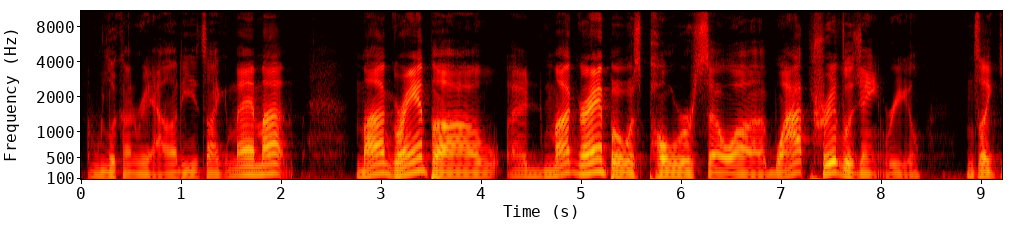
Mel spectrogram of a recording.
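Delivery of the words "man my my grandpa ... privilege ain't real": slow, loud hammed-up Northeast Texan drawl; mock Texan accent. Stupid person denying his privilege, in a mock Texan drawl. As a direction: mimic a dumbass with a drawn-out southern accent. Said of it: "a Northeast Texan accent".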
